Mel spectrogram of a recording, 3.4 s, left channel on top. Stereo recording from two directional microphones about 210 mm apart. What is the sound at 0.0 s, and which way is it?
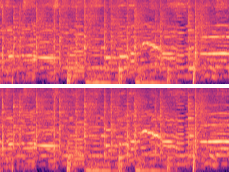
Music, 30° right (ahead or behind).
